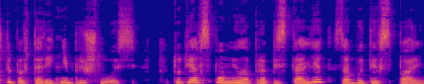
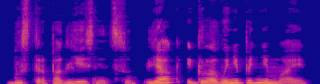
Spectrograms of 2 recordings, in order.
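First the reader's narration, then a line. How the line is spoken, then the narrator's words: Whispered. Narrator (Russian): Полифем шепнул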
